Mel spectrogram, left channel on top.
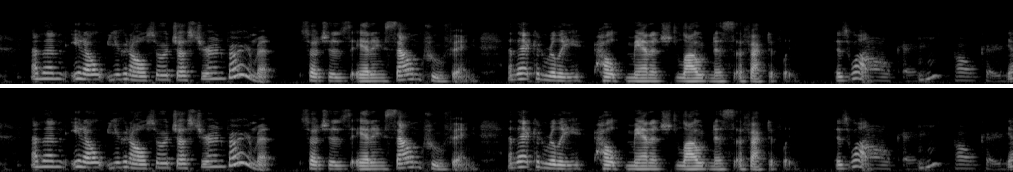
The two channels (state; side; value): identical; both; correlation 1.00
